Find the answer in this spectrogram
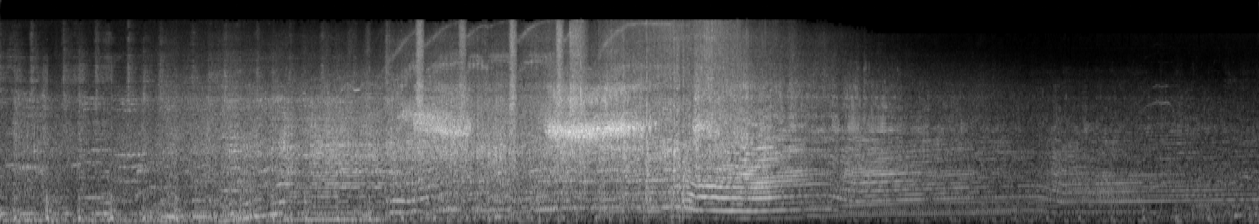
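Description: Two hatchbacks drag racing over a quarter mile: engines revving at the line, then accelerating hard through the gears, their pitch climbing in sweeps that drop at each shift. A high squeal comes twice, about six and eight seconds in, and the engines fade as the cars pull away down the strip.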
